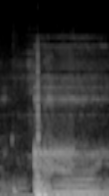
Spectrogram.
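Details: Deep, loud rumbling snore with a sudden snorting burst on the breath, low and rattling throughout; recording from a snoring test of the strongest snorer, with lubricating lozenges giving no improvement.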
